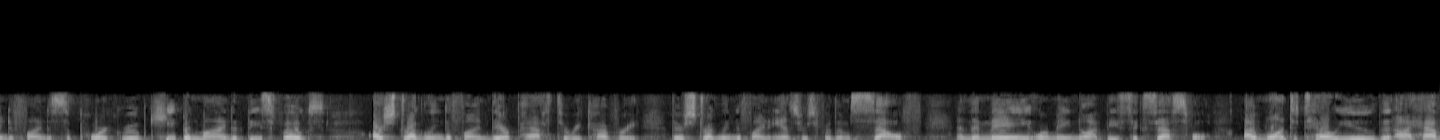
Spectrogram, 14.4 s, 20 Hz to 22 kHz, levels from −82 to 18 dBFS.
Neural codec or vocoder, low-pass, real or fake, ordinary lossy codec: none; 7.2 kHz; real; AAC, 48 kbps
